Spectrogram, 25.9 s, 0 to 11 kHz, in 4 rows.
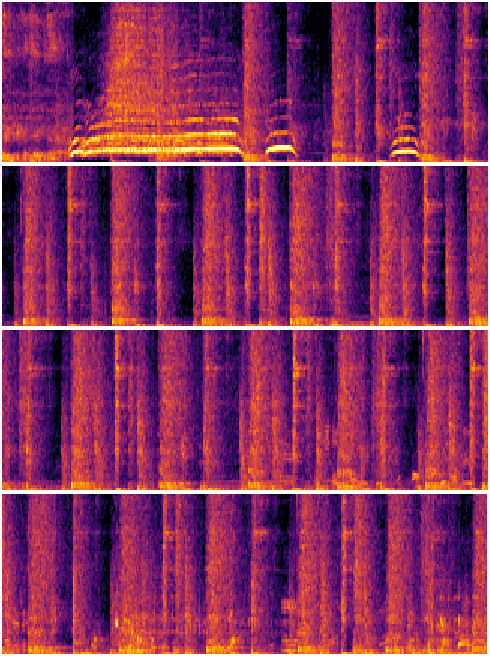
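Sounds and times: drum kit beat: 1.3s - 25.9s
low repeating riff: 10.7s - 14.2s, 15.3s - 25.9s.

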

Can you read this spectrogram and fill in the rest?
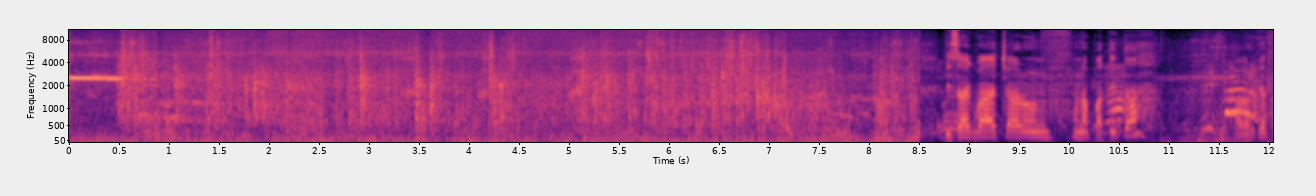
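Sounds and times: bike chain and frame clattering: 0.0s - 8.5s
wind and tyre rumble: 0.0s - 8.6s.

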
